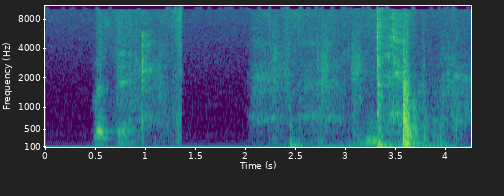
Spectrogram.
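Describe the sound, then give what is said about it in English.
A door is handled and shut with a loud thud near the end, after a few lighter knocks, while people talk. “Close the door now”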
